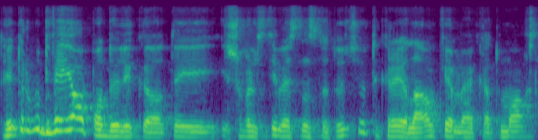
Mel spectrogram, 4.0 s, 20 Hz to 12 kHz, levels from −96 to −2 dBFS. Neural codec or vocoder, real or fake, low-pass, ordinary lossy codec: vocoder, 22.05 kHz, 80 mel bands, WaveNeXt; fake; 9.9 kHz; AAC, 64 kbps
